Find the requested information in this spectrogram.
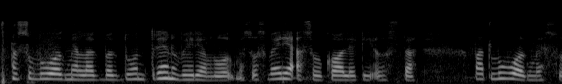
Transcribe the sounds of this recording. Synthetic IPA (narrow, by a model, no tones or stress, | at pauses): ɐsɨloːɡmelɐɡ̚bɐɡd̪oːnt̪ɾenʋeɾʲjanloːɡmesosʋeɾʲjaʔɐsɨlkwaːliʈiʔəːst̪ɐ | pɐt̪luːɡmes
